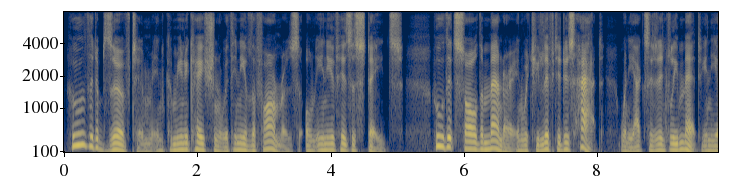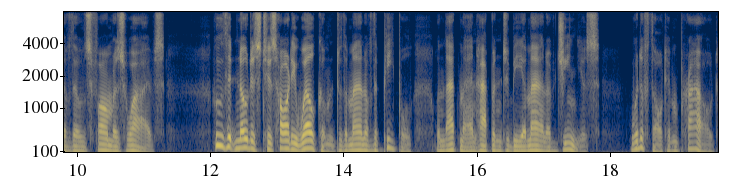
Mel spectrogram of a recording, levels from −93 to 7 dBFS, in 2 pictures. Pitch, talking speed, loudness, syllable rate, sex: 120 Hz, 185 wpm, -20 LUFS, 5.4 syllables/s, male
